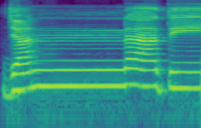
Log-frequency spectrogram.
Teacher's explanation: آواز اس طرح نیچے کو لے کے آنی ہے کہ سننے والے کو یہ محسوس ہو جائے کہ یہاں پہ بات ایک دفعہ مکمل ہو چکی ہے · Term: وقف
